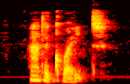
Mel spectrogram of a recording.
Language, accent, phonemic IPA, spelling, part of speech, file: English, Southern England, /ˈæd.ɪˌkweɪt/, adequate, verb, LL-Q1860 (eng)-adequate.wav
- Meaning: 1. To equalize; to make adequate 2. To equal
